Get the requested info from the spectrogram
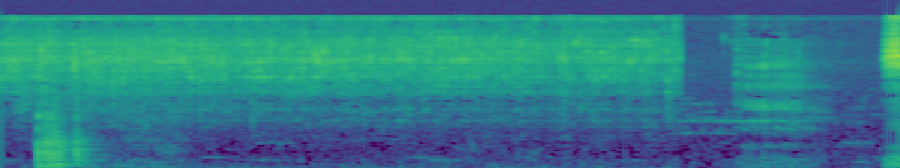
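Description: Egg-dipped banana bread roll frying in hot butter in a pan, a faint steady sizzle, with a short thump just after the start. The sizzle cuts off about four and a half seconds in.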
